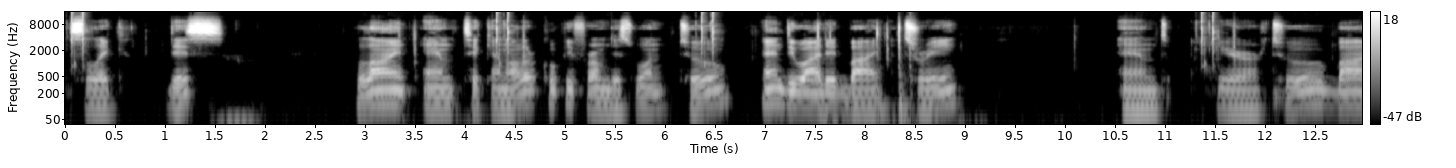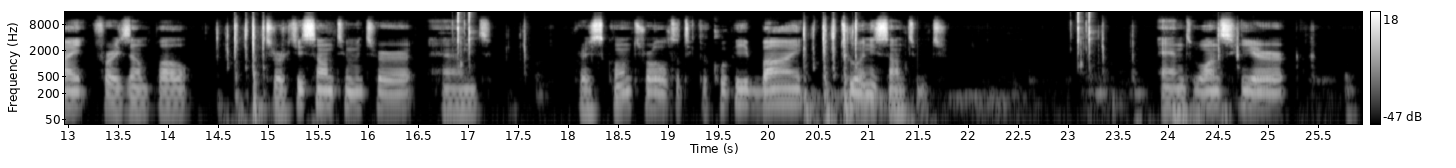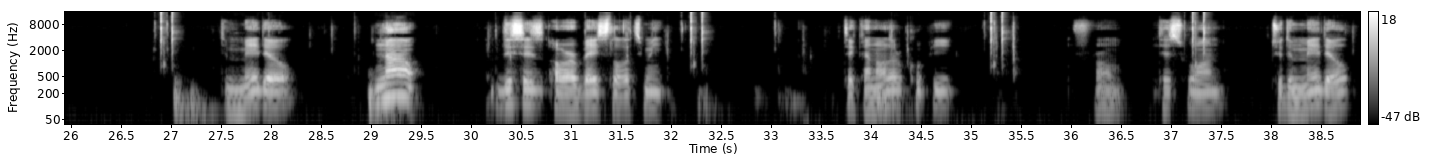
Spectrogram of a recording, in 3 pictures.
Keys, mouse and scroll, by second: 2.0 click, 3.5 m, 4.5 click, 6.5 click, 7.6-8.4 typing, 11.9-16.7 drag, 14.4-15.2 typing, 20.2-21.1 typing, 23.3-25.5 drag, 25.5 typing, 27.1 Up, 27.1 click, 27.6 middle click, 29.0 middle click, 29.2 middle click, 29.3 middle click, 31.1 scroll, 31.7 scroll, 33.2 click, 34.3 m, 35.4 click, 37.4 click.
